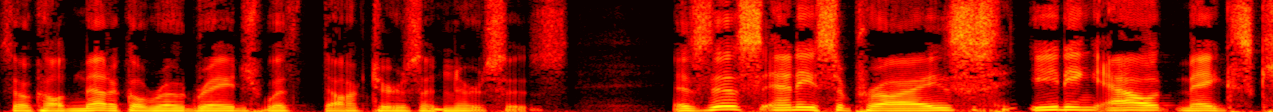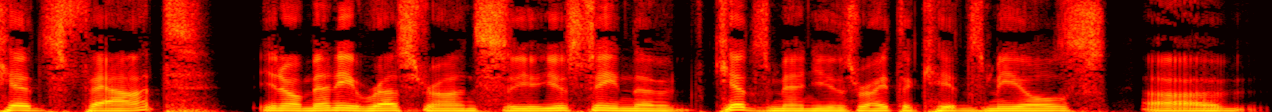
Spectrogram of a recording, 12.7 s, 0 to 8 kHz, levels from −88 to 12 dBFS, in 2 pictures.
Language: English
